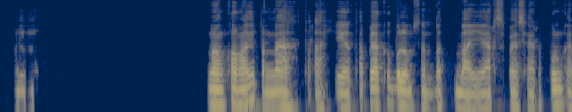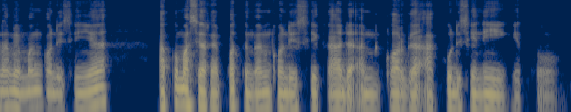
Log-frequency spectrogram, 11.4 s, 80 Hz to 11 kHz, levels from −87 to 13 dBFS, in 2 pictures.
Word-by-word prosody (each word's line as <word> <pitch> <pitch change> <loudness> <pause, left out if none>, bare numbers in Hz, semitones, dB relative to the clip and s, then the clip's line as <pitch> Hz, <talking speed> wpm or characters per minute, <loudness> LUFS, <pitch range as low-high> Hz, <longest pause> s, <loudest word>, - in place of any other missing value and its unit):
Mhm. 100 0 -8 1.7
Nongkrong 110 0 +5
lagi 135 - +3
pernah, 100 -4 +3
terakhir. 90 +1 -1
Tapi - - -4
aku 115 +2 +1
belum 105 -3 +4
sempat 100 -1 -3
bayar 95 0 +2
sepeser 95 -2 -3
pun, 110 - +2
karena 100 -2 -1
memang 100 +1 -1
kondisinya, 95 +5 -1 0.5
aku - - -1
masih 105 -3 +3
repot 100 +3 -2
dengan 95 -1 -2
kondisi 90 0 -3
keadaan 90 0 -2
keluarga 90 -3 -1
aku 95 - -3
di 90 - -5
sini, 90 -3 -2
gitu. - - -15
95 Hz, 135 wpm, -26 LUFS, 90-105 Hz, 1.7 s, Nongkrong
